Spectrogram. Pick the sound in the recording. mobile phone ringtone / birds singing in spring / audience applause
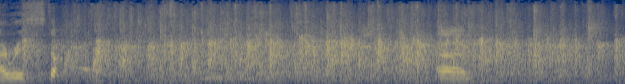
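audience applause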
